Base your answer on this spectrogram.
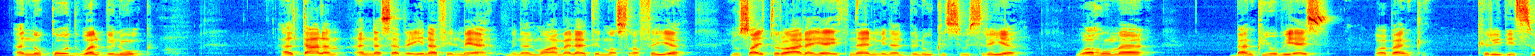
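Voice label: Arabic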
